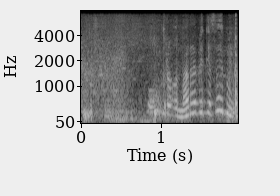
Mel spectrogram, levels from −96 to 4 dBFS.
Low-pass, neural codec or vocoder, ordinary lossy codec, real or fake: 7.2 kHz; codec, 24 kHz, 0.9 kbps, WavTokenizer, medium speech release version 1; none; fake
